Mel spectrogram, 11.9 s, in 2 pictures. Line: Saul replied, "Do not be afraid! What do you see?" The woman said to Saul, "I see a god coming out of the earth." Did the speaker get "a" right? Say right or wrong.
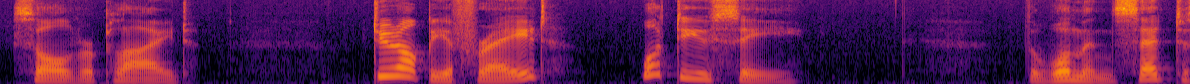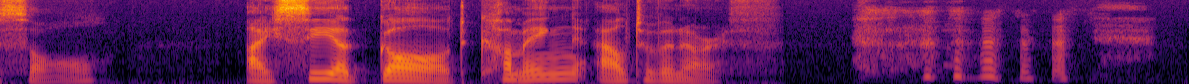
right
